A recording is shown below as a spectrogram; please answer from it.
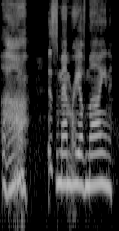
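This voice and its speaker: A woman's voice: a little high, flat delivery, unhurried, darkish tone, a little hiss or hum. A woman voicing a kindly, scatterbrained villager in a video game, trailing off and getting flustered. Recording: music behind the voice.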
